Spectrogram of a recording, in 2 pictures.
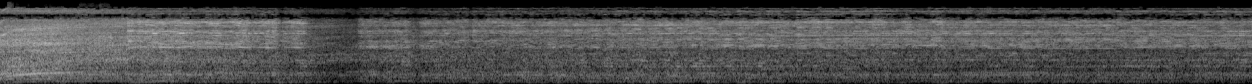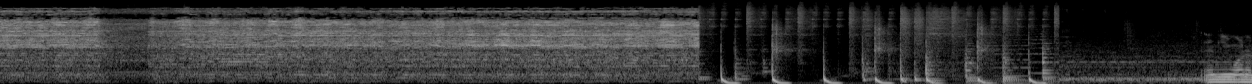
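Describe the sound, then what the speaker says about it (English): A power tool scours rust off metal in preparation for welding, giving a loud, steady abrasive grinding that breaks off twice briefly, then gives way to a few clicks and knocks near the end. "you want to prep your metal and try to remove as much rust as you can."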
